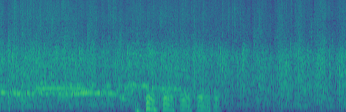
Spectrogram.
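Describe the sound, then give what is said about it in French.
An audience applauds the orchestra before it has played, in magnificent weather, in a dense, sustained wash of clapping, with a voice speaking briefly over the clapping partway through. “Et l'orchestre, c'est …, que je vous demande d'applaudir avant même qu'ils aient joué.”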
